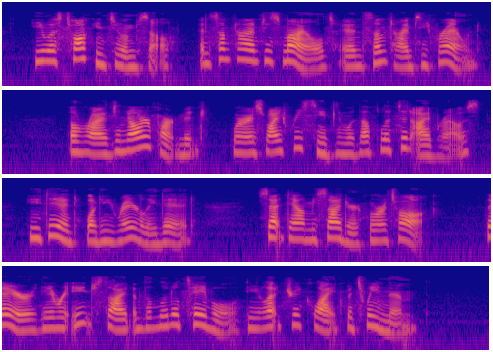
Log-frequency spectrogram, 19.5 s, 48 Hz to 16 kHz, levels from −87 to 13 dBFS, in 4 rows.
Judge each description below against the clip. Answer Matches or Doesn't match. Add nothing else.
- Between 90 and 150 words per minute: Doesn't match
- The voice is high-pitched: Matches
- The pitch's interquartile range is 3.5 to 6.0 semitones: Matches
